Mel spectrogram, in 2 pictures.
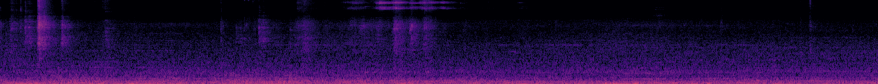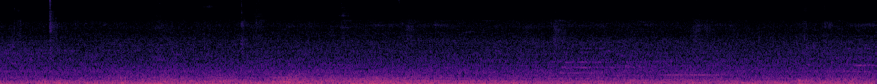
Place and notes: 碧潭路, Xindian Dist., New Taipei City - Next to the restaurant
Next to the restaurant, Sound of thunder, traffic sound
